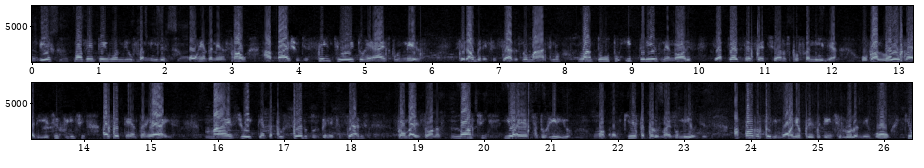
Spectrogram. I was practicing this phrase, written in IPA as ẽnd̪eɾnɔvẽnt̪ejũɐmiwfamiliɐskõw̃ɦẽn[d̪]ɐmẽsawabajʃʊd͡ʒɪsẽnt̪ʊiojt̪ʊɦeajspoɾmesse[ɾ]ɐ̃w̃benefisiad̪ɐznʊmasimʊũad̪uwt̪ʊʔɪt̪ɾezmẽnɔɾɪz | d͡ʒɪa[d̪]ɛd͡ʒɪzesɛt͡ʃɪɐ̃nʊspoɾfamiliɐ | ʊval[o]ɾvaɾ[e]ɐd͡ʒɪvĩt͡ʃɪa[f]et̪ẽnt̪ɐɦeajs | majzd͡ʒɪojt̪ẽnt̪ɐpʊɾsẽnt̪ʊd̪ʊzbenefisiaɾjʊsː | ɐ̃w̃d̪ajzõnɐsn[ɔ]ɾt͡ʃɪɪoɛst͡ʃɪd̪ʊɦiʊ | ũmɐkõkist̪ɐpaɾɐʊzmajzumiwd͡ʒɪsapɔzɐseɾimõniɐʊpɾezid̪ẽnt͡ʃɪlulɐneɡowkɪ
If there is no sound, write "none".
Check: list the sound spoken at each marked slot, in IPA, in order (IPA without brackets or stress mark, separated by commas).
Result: d̪, ɾ, t̪, o, i, s, ɔ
